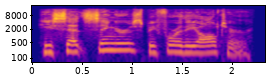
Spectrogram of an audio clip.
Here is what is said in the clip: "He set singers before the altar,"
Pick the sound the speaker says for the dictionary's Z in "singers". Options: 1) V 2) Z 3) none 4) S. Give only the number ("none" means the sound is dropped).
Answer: 2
